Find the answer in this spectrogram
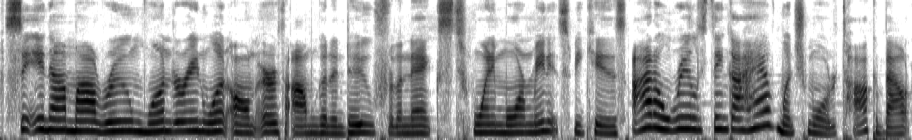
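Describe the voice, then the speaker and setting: A woman's voice: medium pitch, no echo. A tired woman hosting a solo podcast from her room, chatting casually and rambling with frequent laughs. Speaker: podcast host.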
